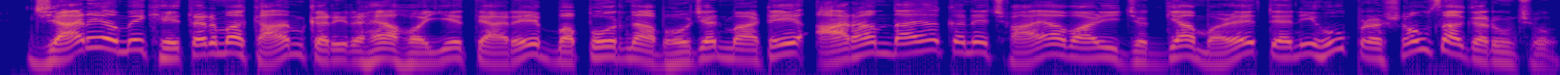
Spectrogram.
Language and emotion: Gujarati, happy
